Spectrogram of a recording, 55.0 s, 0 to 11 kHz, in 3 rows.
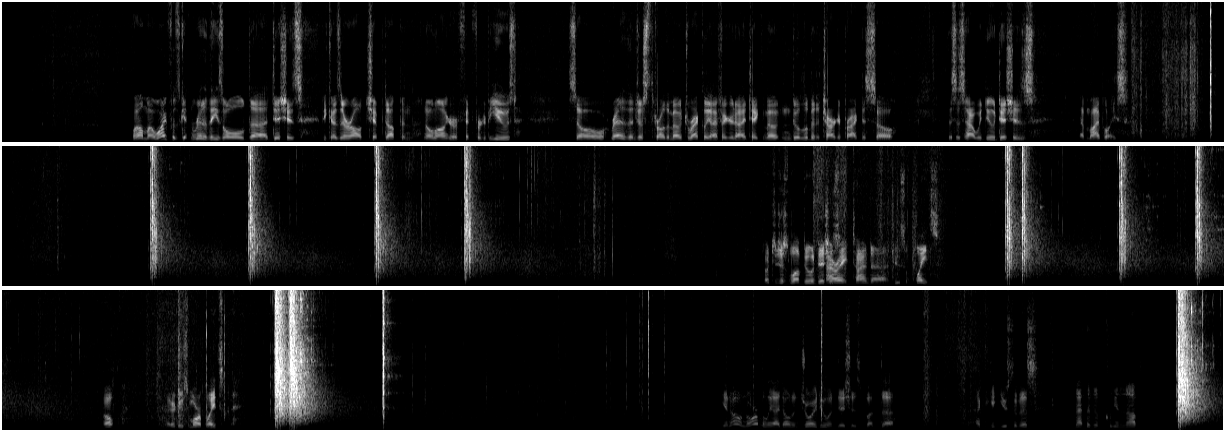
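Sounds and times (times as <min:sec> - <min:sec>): rifle shots: 0:20.6 - 0:21.4, 0:22.0 - 0:22.7, 0:23.9 - 0:26.2, 0:33.4 - 0:34.2, 0:35.0 - 0:35.6, 0:36.2 - 0:37.1, 0:40.7 - 0:41.8, 0:54.3 - 0:54.9.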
